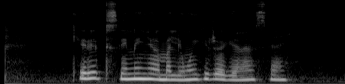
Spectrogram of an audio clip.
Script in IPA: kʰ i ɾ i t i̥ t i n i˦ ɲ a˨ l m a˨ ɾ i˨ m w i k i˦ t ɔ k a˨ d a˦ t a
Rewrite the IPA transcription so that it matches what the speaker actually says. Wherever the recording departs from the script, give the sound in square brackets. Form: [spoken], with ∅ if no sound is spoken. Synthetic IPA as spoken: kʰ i ɾ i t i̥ [s] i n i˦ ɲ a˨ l m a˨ [l] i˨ m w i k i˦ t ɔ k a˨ [n] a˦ [s] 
